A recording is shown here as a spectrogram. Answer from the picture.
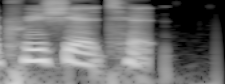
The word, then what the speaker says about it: appreciate it: 注意连音，appreciate it。那你要注意这句话的最后一个 it 的 t 没有发音，I really appreciate it。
